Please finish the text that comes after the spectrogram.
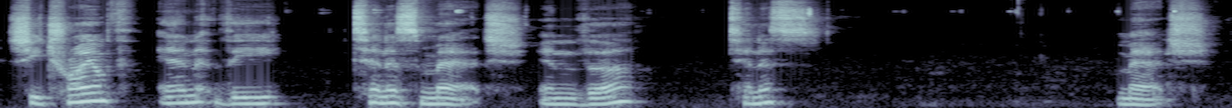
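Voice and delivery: very slow, word by word; slow dictation. Shown as a demonstration. Teacher writing a sentence for the student, slow dictation. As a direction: spell it out slowly as you type.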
